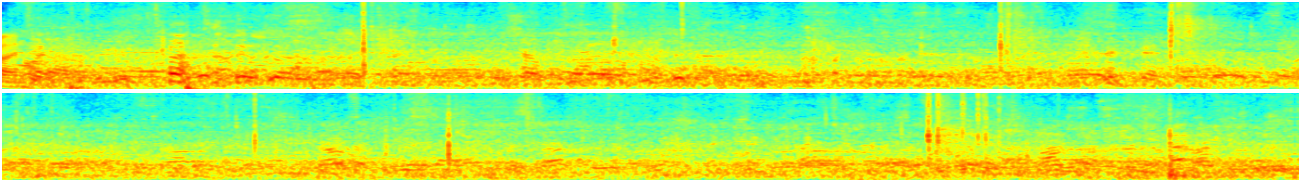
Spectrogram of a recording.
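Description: Two wrestlers' bodies rustle and thump against a mat.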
